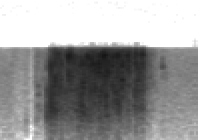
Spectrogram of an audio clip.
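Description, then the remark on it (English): A deck of cards is riffle-shuffled once for a card reading, a dense burst of rapid fluttering clicks lasting about a second, fairly loud, with no talking. “Who's shuffling now? Oh, that was me.”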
